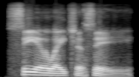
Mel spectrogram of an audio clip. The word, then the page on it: COHSE: British English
